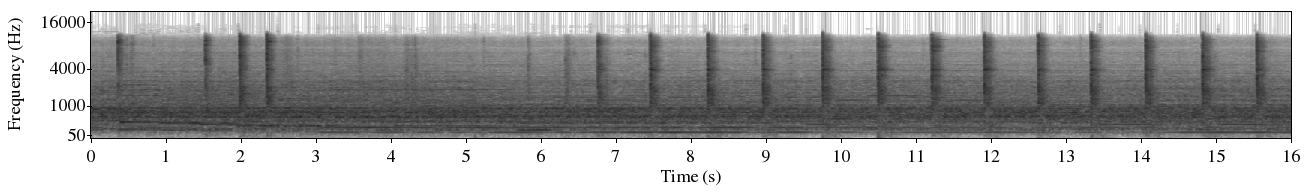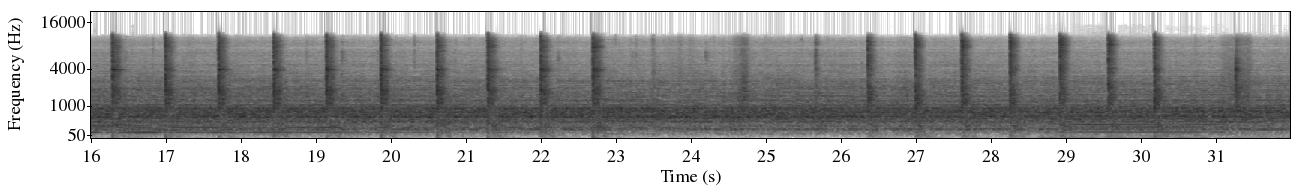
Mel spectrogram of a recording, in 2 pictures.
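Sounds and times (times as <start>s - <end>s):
hammer striking steel on anvil: 1.5s - 2.5s, 6.7s - 22.9s, 26.4s - 30.4s.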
